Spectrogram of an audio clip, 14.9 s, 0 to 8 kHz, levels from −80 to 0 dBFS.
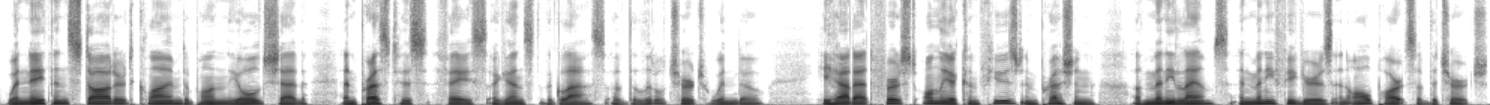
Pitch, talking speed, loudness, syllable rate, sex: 120 Hz, 160 wpm, -18 LUFS, 4.2 syllables/s, male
